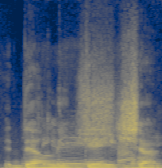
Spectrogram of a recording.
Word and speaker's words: delegation: Ça s'écrit délégation mais on dit delegation delegation.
